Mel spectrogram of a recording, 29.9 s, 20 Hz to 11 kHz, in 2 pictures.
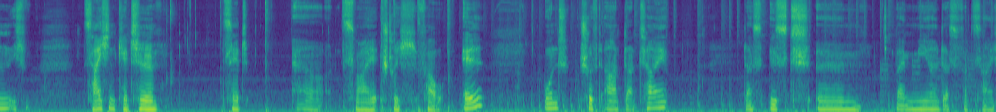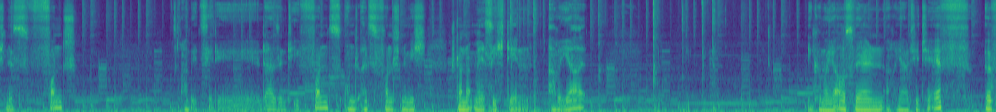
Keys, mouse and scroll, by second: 1.5 click, 3.2 shift+z, 3.9 shift+r, 5.1 2, 5.7 -, 6.2 shift+v, 6.6 shift+l, 9.7 click, 14.2 click, 15.2 scroll down 2, 15.9 scroll down 2, 16.6 scroll down 2, 17.4 scroll down 2, 18.0 scroll down 2, 19.0 click, 20.3 click, 21.4 click, 22.0-26.1 typing, 27.5 click, 29.1 click.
